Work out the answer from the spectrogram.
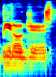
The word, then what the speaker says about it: Betelgeuse: So, but it's spelled with that Betelgeuse, but it's still pronounced Beetlejuice.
